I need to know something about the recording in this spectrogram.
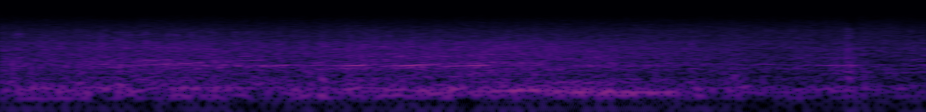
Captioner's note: engines rumbling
